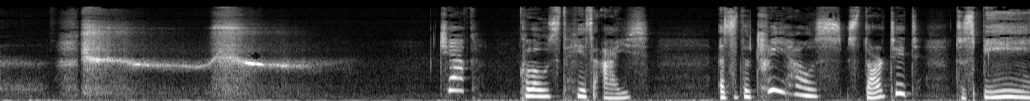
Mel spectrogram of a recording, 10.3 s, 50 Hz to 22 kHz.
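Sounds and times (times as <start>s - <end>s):
wind whistling: 0.9s - 3.6s
speech: 4.4s - 6.5s, 7.2s - 10.2s.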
